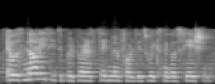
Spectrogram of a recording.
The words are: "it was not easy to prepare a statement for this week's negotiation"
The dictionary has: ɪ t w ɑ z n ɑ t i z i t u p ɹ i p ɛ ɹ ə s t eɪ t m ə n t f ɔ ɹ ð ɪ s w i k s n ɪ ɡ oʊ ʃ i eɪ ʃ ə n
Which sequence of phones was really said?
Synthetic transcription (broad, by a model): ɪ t w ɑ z n ɑ t i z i t u p ɹ i p ɛ ɹ ə s t eɪ t m ə n t f ɔ ɹ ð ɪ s w i k s n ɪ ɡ oʊ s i eɪ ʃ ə n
